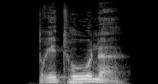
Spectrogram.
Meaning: Breton (one from Brittany)
- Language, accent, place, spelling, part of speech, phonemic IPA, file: German, Germany, Berlin, Bretone, noun, /breˈtoːnə/, De-Bretone.ogg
